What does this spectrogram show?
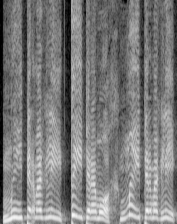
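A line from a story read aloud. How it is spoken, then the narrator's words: Jubilant shouting. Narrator (Belarusian): крычаў Рон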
